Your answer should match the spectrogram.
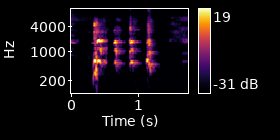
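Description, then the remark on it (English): A dog growls at its owner in four short, sharp bursts in quick succession, fairly loud, with a faint trailing rumble afterward and no one talking. “So I appreciate your patience with my dog that's growling at me.”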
